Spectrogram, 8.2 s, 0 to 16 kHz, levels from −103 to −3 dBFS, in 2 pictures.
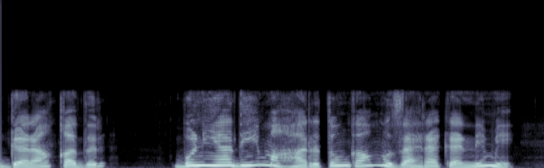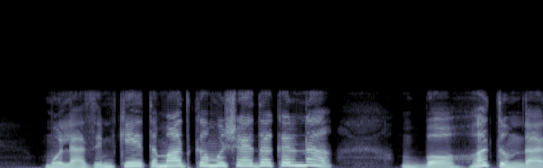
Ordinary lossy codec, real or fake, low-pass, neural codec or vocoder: none; real; 7.2 kHz; none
